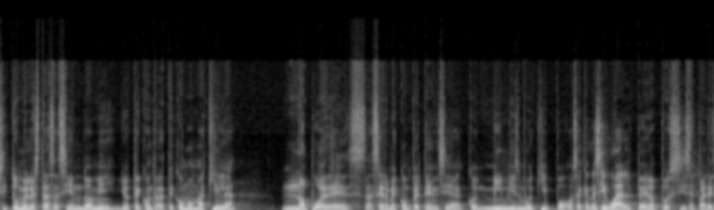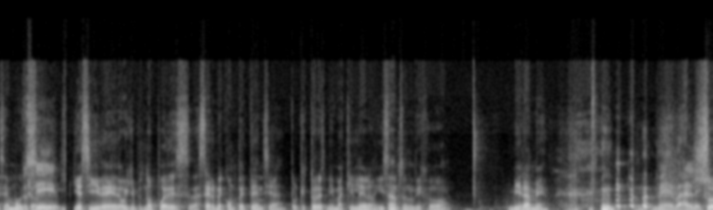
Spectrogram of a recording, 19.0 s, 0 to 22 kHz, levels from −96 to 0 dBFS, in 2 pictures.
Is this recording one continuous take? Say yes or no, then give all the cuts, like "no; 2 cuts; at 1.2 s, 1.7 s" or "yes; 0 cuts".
no; 1 cut; at 10.4 s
